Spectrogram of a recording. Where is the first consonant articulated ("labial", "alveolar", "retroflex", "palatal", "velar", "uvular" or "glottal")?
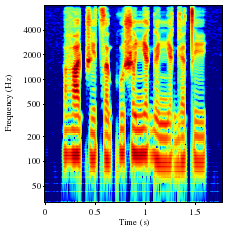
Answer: labial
